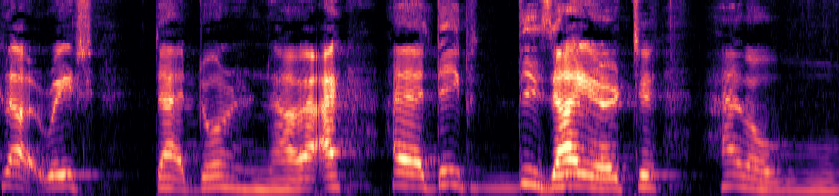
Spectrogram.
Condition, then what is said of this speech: Cerebral palsy. And he met me where I was in my cerebral palsy, in my speech impediment,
